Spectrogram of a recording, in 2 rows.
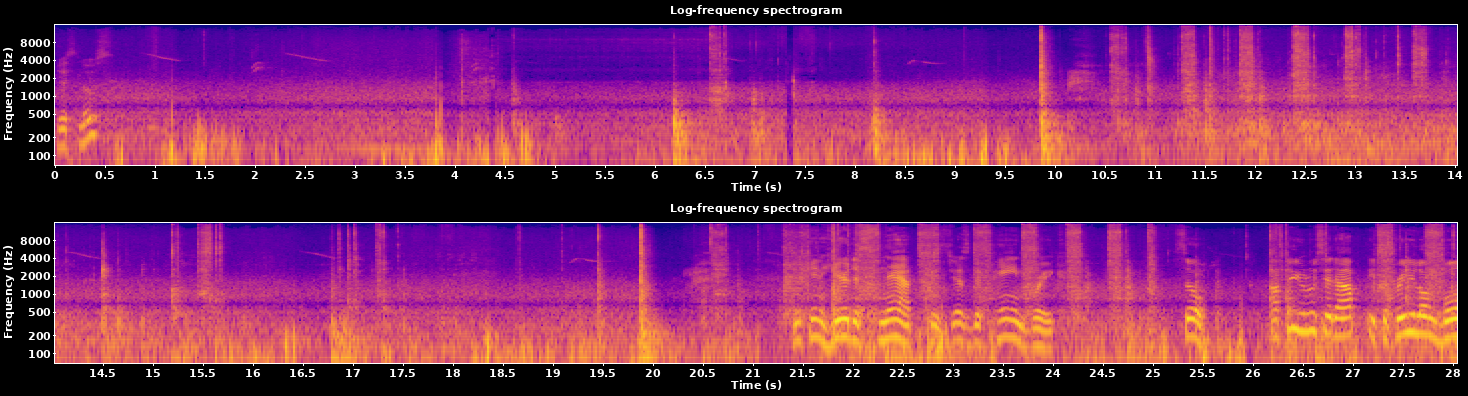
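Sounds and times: ratchet wrench clicking: 0:20.6 - 0:25.1, 0:27.2 - 0:28.0.

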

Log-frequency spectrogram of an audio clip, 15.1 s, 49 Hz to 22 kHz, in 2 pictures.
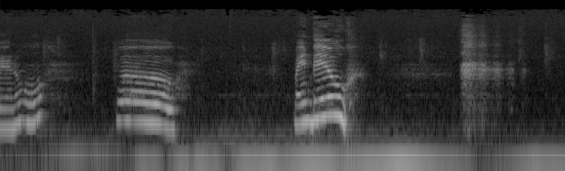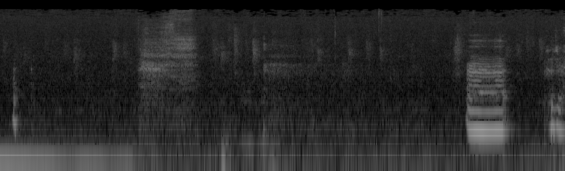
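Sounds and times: low rumble: 0:00.0 - 0:11.4
woman breathing puffs: 0:09.4 - 0:10.2.

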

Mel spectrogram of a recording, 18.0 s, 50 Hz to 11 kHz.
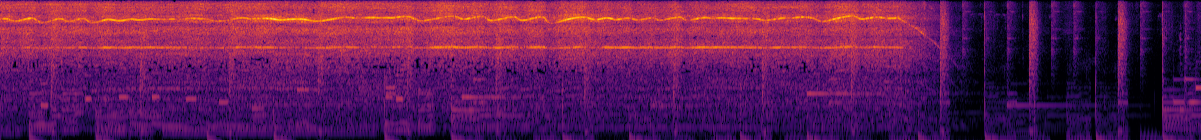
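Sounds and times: electric tiller motor whining: 0:00.0 - 0:14.8
background music with beat: 0:00.0 - 0:18.0.

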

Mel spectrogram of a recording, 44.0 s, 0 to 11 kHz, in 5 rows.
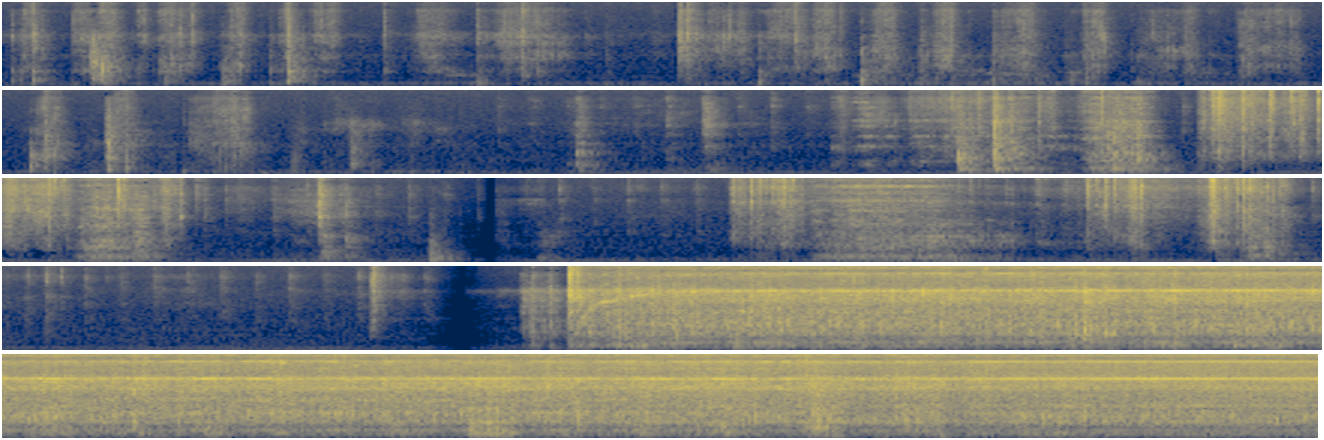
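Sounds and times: spatula and bowl scraping and knocking: 0:00.0 - 0:03.9, 0:04.6 - 0:11.3, 0:14.3 - 0:16.7, 0:17.9 - 0:18.9, 0:30.7 - 0:43.9
electric hand mixer whining: 0:29.9 - 0:43.9.

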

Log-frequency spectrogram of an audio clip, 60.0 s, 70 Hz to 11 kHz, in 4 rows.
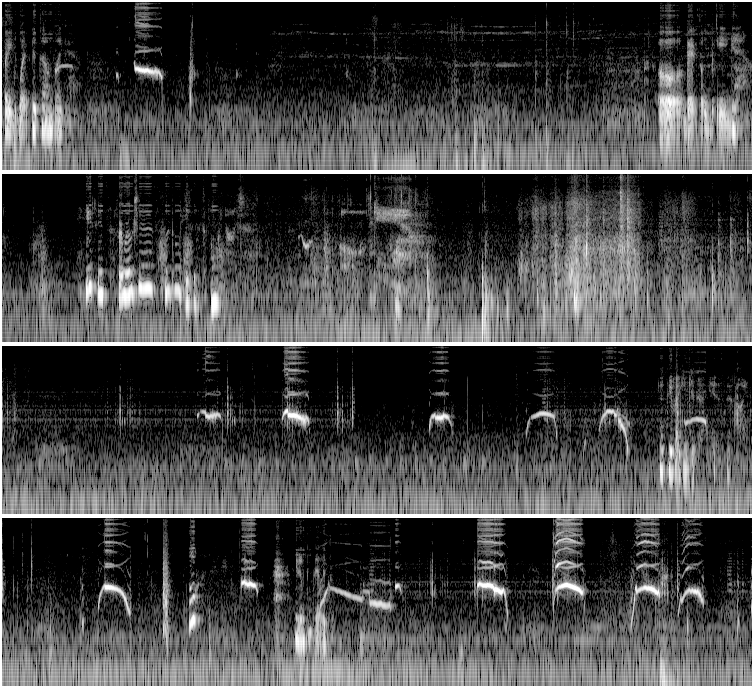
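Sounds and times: kittens mewing: 0:33.9 - 0:34.7, 0:35.6 - 0:36.2, 0:38.5 - 0:39.1, 0:40.5 - 0:42.6, 0:43.6 - 0:44.2, 0:46.6 - 0:47.7, 0:51.3 - 0:53.7, 0:54.4 - 0:55.2, 0:56.0 - 0:56.8, 0:57.6 - 1:00.0.

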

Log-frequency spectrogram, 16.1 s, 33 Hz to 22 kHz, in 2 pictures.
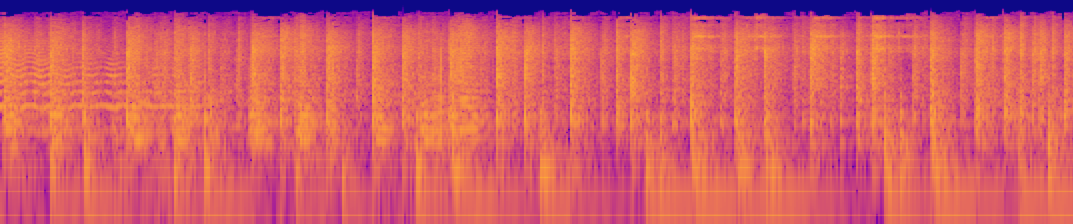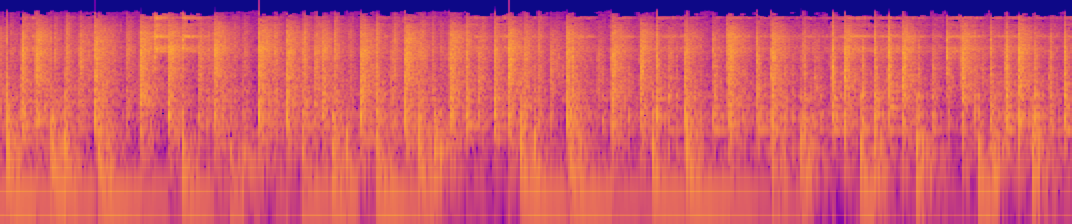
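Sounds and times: tuba bass line: 0:00.0 - 0:04.0
brass horns: 0:00.0 - 0:04.2
drums and percussion: 0:00.0 - 0:16.0.

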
